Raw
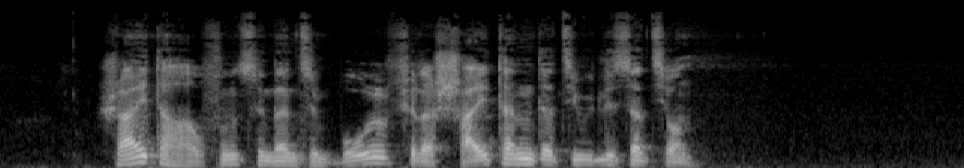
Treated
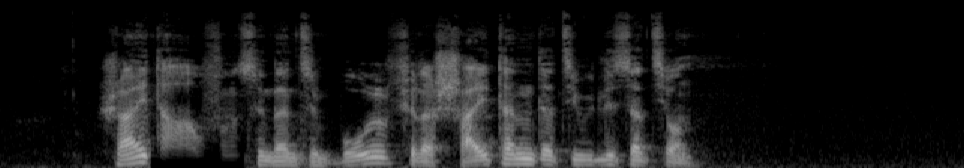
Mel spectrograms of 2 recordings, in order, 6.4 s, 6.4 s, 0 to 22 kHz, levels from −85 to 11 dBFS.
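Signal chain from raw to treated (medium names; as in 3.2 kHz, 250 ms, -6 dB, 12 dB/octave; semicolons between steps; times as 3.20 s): 1.00–1.64 s: high-pass 820 Hz 24 dB/octave; trim -7 dB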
